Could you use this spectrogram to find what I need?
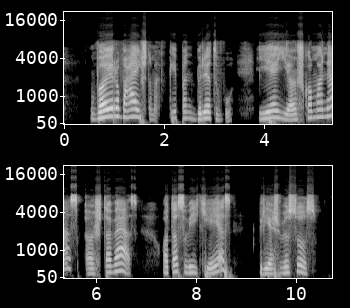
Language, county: Lithuanian, Vilnius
